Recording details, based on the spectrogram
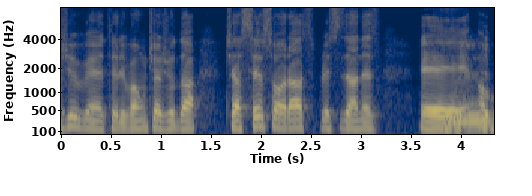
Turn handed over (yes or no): no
